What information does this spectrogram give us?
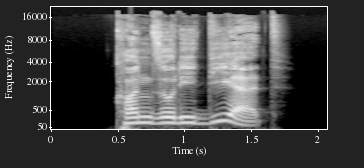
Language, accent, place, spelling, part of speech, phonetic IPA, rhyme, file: German, Germany, Berlin, konsolidiert, verb, [kɔnzoliˈdiːɐ̯t], -iːɐ̯t, De-konsolidiert.ogg
- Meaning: 1. past participle of konsolidieren 2. inflection of konsolidieren: third-person singular present 3. inflection of konsolidieren: second-person plural present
